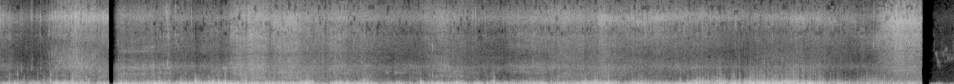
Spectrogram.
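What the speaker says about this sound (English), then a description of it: "The wind is picking up, and there's the waves behind me" Strong wind roars and buffets the microphone on a seaside cliff top, with breaking waves rumbling beneath it in a steady, loud wash that lasts throughout.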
